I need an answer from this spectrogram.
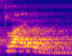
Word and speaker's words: Schleiden: Schleiden, the spelling is little complicated, but it's pronounced like Schleiden and Schwann.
